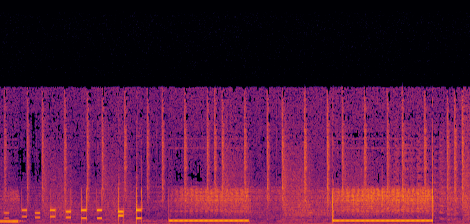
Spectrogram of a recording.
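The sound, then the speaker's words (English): Quick touch-tone dialing beeps, then a steady ringback tone repeating twice in long bursts with a pause between, clear with no one talking, as a radio station calls a man's phone in the morning. “we're going to try to call Ryan right now and see”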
